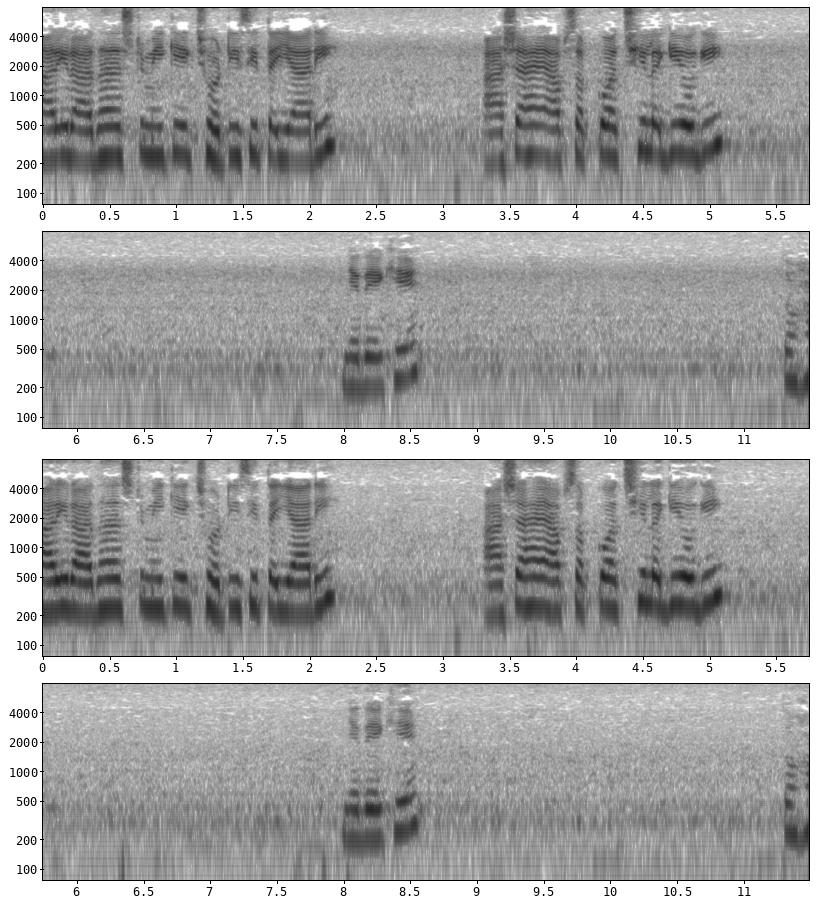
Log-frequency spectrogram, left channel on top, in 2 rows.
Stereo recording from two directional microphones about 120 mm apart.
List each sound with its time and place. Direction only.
0.0 s speech: 15° right (ahead or behind)
3.3 s speech: 20° right (ahead or behind)
8.0 s speech: 25° right (ahead or behind)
